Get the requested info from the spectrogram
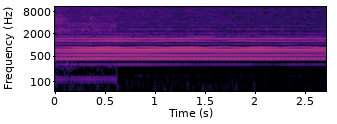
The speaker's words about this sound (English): So it wasn't even until February 5th, 2003, that the first audible music was actually heard from the piece a weird G Sharpie chord with a B in it that sounds kind of like this.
